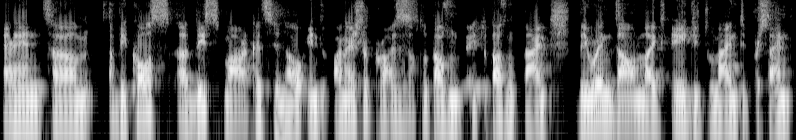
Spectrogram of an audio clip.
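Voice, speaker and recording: A man from Slovenia, a guest in an interview, explaining investing in a halting way full of fillers and "you know". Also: medium pitch, fairly even intonation. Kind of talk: conversational interview.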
